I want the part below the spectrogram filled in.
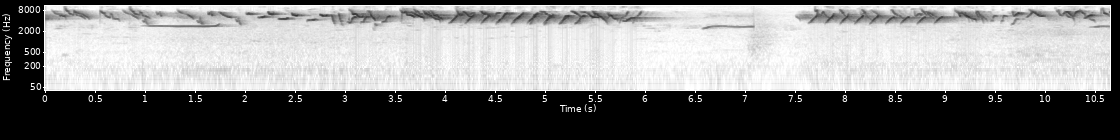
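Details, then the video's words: Oriental white-eye singing in the ngalas style: rapid, dense, high twittering phrases. Thin steady whistles run beneath. The chatter breaks off briefly around six seconds, then resumes just as fast. "TERAPI ADU NGALAS SAAT KOLONI PLECI"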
